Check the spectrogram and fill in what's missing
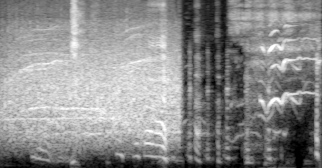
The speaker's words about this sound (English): What was that? Applause.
